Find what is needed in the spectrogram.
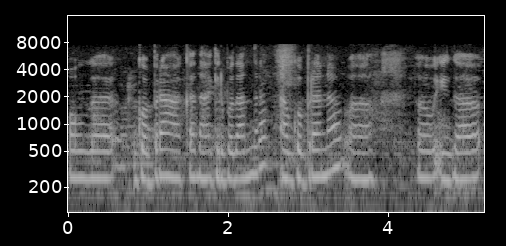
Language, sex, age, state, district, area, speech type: Kannada, female, 18-30, Karnataka, Koppal, rural, spontaneous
